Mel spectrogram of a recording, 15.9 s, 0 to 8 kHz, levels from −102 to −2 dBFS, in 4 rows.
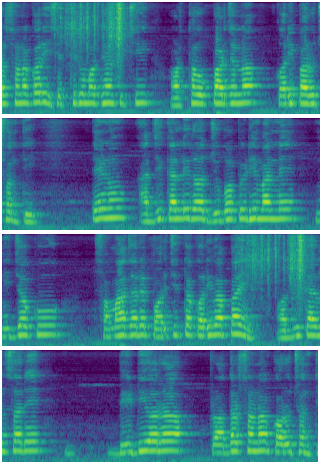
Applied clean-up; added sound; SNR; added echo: none; Cutlery, silverware; 6 dB; reverberation time 0.2 s.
